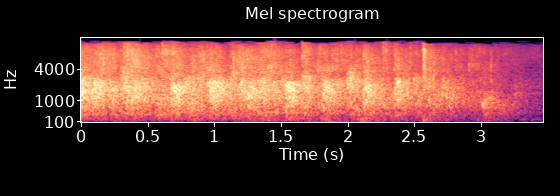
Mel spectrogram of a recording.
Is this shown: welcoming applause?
yes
